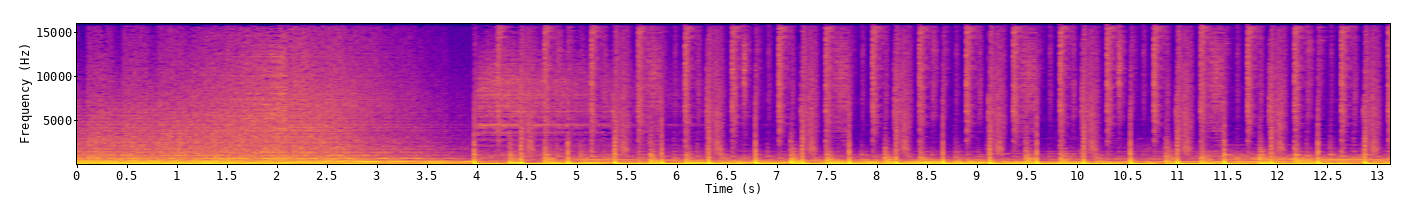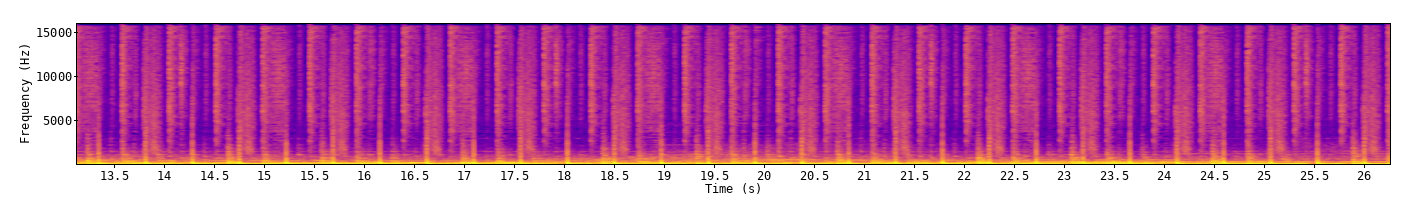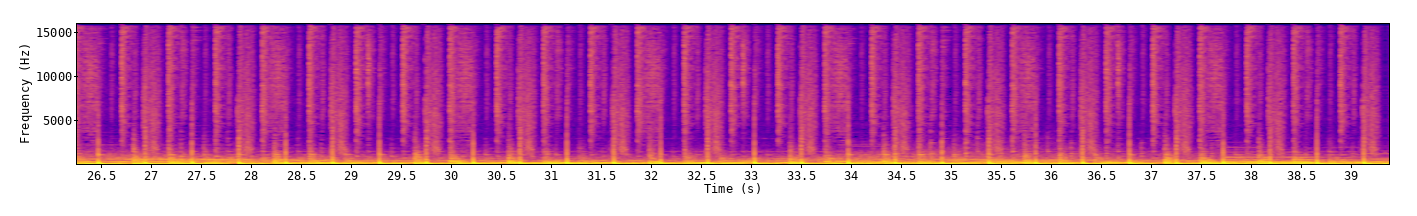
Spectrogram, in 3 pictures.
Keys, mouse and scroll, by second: 0.0 scroll up 2, 0.1 shift+middle click, 0.6 click, 0.8 alt+d, 2.4 scroll down 2, 2.6 shift+middle click, 3.3 scroll up 1, 3.6 click, 4.0 alt+d, 4.6 click, 4.7 scroll up 1, 5.7-7.0 scroll down 2, 7.0 middle click, 7.6-9.0 scroll down 2, 9.0-10.2 middle drag, 10.2 click, 10.2 Tab, 10.6 click, 11.1 2, 11.2 click, 11.6 ctrl+click, 12.0 click, 12.6 ctrl+click, 13.0 shift+d, 13.1 Return, 13.5 Tab, 13.8 click, 14.2 Tab, 14.4 a, 14.7 middle click, 15.6 scroll up 1, 15.8 scroll down 1, 16.1 Tab, 16.3 x, 16.4 click, 16.5 Tab, 16.8 click, 17.1 ctrl+click, 17.5 shift+d, 17.6 Return, 18.0 Tab, 18.3 click, 18.4 Tab, 19.2-20.5 drag, 20.5 a, 22.1-23.1 scroll up 3, 22.2-23.7 shift+middle drag, 23.1 ctrl+a, 23.7 click, 24.0 Tab, 25.1 a, 26.0 click, 26.4 shift+click, 27.0 e, 27.9 click, 28.2 shift+click, 28.5 1, 28.7 click, 29.6 a, 30.3 Escape, 30.6 click, 31.2-33.4 drag, 31.5 ctrl+z, 33.1 1, 34.0 e, 35.4 Tab, 35.5-36.6 middle drag, 35.9 KP_Decimal, 36.6 click, 36.9-39.3 middle drag, 37.5 ctrl+z, 38.3 shift+Tab, 38.7 scroll up 2, 39.1 a.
